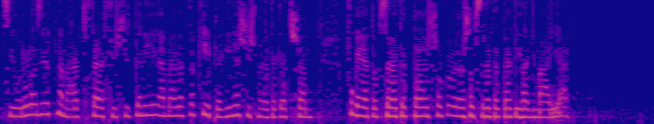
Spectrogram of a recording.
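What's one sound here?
A young woman reads out over a loudspeaker in a large hall.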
